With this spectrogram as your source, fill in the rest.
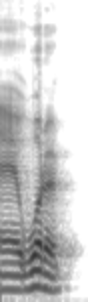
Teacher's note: en el inglés americano, muchas veces la T y la D se pronuncian como una R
